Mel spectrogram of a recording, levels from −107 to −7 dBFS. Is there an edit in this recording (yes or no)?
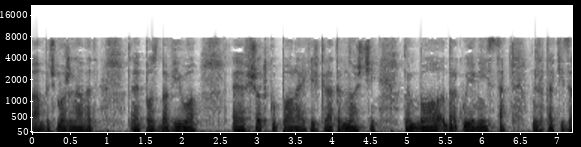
no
